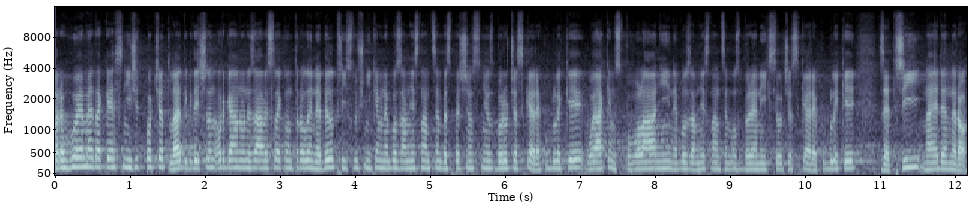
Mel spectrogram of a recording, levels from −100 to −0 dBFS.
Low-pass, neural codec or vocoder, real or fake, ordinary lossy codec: 14.4 kHz; vocoder, 48 kHz, 128 mel bands, Vocos; fake; AAC, 96 kbps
